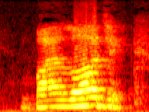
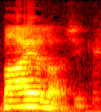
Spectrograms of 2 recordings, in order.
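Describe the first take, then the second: First: The stress is on the third syllable. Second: The stress is not on the third syllable. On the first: The speaker calls it right. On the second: The speaker calls it wrong.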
